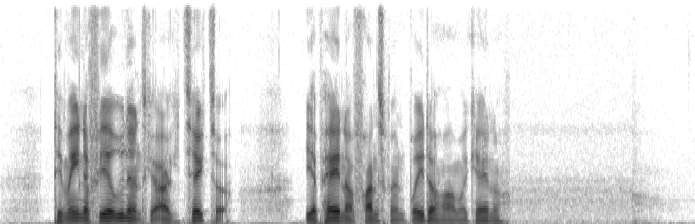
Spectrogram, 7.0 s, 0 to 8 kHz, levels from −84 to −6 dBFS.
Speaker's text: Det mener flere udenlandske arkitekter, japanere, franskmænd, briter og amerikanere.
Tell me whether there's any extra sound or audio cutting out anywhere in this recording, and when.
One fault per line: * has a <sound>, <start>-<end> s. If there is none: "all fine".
all fine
